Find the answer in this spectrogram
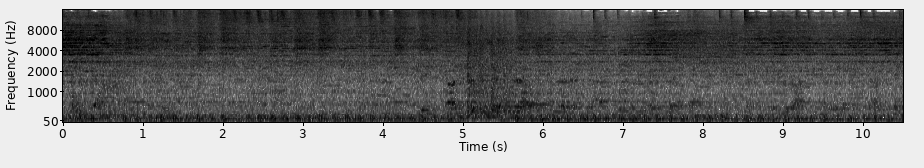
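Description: Live punk rock band playing loud: electric guitars over a pounding drum kit, dense and continuous, with the lowest end dropping out for under a second about five seconds in.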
